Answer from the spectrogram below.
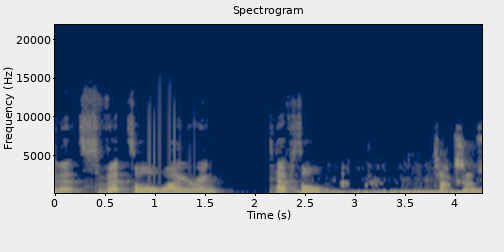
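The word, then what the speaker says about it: Tefzel: Svetzel wiring? Tefsel? Tefsel?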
